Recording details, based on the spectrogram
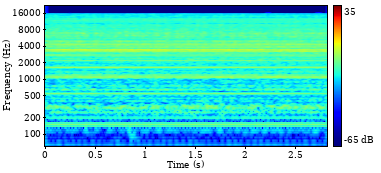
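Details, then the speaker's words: Aeromotive brushless fuel pump, voltage raised to about 13.5 V: a smooth, steady, high-pitched electric whine that rises in speed, with no rattle or surging. The internal controller manages pressure and volume, and the pump runs normally. "bring the voltage of about 13 and a half fold thirteen and a half you can hear the pump increase"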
